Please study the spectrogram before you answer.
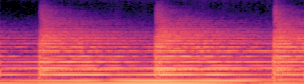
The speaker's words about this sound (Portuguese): O choque de metal com metal nos sinos das igrejas sempre teve múltiplas funções. Desde a mais comum, que é avisar as horas, até uma comunicação complexa com os fiéis, chamando para as missas ou anunciando comunicados urgentes.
